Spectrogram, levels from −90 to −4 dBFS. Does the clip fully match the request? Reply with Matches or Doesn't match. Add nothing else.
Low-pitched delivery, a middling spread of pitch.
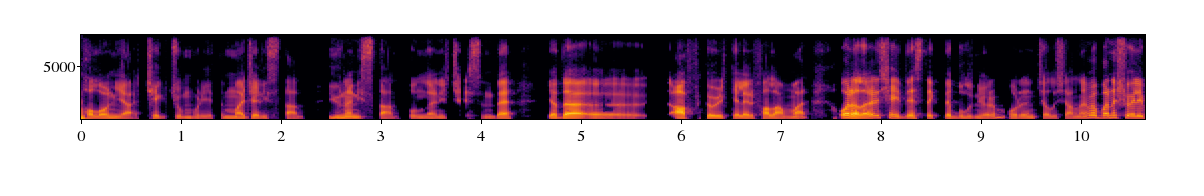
Matches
